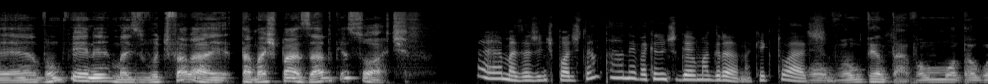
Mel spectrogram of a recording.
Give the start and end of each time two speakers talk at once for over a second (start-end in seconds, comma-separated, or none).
none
